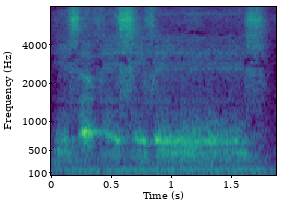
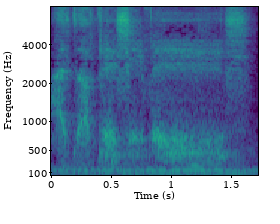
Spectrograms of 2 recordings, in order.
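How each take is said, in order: First: Very high, tiny cooing voice. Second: Soft whisper, stress on fishy. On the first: Owner coos to the pet fish in squeaky baby talk. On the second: Owner whispers fondly to the pet fish. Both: Real, not acted.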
